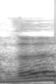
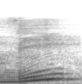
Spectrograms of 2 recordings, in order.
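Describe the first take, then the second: First: The word is said with a short, weak vowel. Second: The word is said with a long 'ee' vowel. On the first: The next word begins with a consonant. The speaker calls it right. "A gente fala the" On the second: The next word would begin with a vowel. The speaker calls it wrong. "não fala the"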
